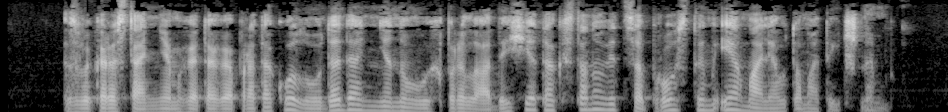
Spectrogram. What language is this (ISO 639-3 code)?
bel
